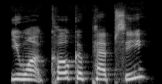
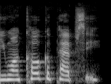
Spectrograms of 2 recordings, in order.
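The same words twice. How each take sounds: First: It is said in a general American accent. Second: It is said in a Boston accent. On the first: "instead of" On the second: "Another thing they do in Boston ... they might say"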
